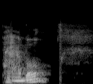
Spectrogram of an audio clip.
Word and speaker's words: Pääbo: En su Suecia natal, la pronunciación es Svante Pääbo. Pero como es algo complicado para lenguas hispanoparlantes, creo que lo más cercano que podemos hacer sin apartarnos de la realidad es Pavo.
